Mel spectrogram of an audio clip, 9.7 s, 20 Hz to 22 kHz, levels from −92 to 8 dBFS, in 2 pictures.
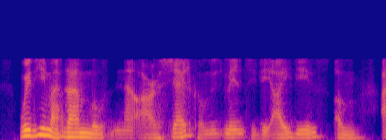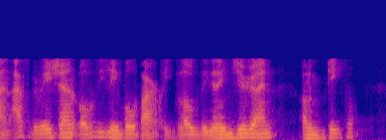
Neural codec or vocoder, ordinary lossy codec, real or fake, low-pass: codec, 16 kHz in and 24 kHz out, 0.4 kbps, LongCat-Audio-Codec, four codebook decoder; AAC, 16 kbps; fake; 7.2 kHz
